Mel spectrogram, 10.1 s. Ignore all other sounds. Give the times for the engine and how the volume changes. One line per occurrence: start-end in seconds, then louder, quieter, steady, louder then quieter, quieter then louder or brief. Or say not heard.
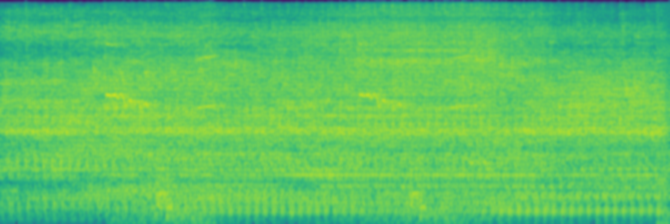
0.0-10.0 steady.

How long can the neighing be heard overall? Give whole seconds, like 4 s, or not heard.
4 s.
